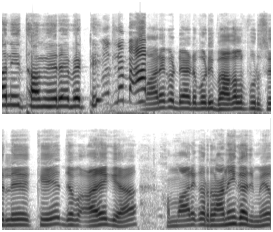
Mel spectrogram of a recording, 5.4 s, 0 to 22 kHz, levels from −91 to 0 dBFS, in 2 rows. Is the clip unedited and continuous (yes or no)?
no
